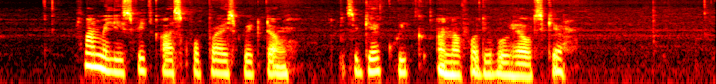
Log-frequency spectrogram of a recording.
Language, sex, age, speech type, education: Nigerian Pidgin, female, 15-29, spontaneous, tertiary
